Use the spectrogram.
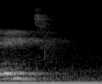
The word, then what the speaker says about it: eight: Por exemplo, o número oito, que é eight, né, gente? Ali não sai um H, mas tem um H nessa nessa palavra, tem um G nessa palavra.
